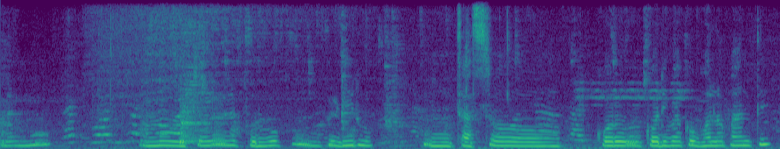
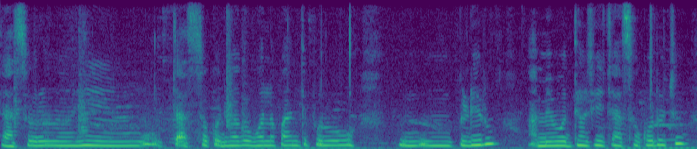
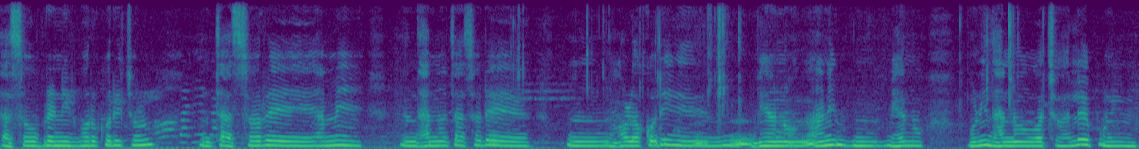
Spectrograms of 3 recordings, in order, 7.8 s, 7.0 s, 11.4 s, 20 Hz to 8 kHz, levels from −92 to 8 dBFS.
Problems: constant background noise, background conversations at intervals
